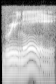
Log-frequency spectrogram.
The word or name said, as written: Gris-Nez, Cape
